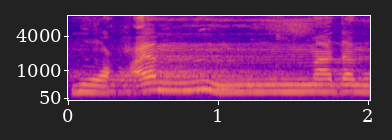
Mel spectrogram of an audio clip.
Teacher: میم متشدد بھی غنہ ہو گیا، اور دال دو زبر دن، یہ یہاں پہ تنوین ہے، تنوین بھی متشدد ہو گیا، میم متشدد بھی غنہ ہو گیا، تو اب یہاں پہ دونوں کے اوپر ہم غنہ کریں گے۔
